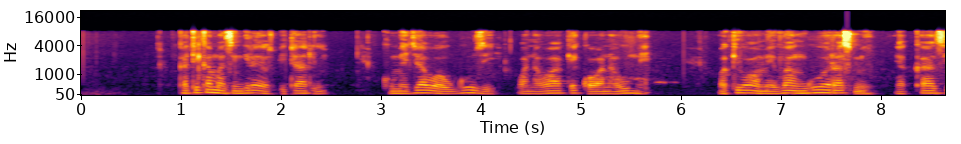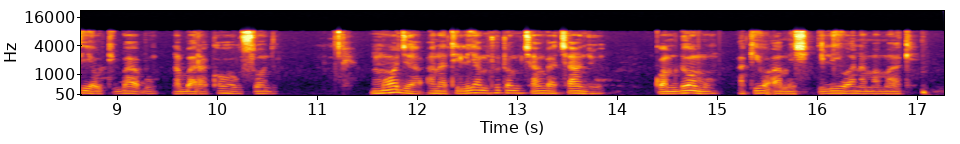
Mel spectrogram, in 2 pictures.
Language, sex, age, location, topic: Swahili, male, 18-24, Kisumu, health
